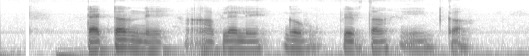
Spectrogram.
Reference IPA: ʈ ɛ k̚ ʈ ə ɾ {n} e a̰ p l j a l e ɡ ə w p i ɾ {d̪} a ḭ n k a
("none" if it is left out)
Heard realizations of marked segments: n, t̪

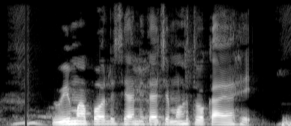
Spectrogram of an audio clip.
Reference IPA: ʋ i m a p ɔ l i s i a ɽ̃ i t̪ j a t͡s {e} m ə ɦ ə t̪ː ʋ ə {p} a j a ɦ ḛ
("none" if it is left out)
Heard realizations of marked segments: e, k

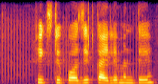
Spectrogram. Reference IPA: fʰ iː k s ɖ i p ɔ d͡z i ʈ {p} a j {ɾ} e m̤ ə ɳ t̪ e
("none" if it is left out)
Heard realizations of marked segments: k, l

